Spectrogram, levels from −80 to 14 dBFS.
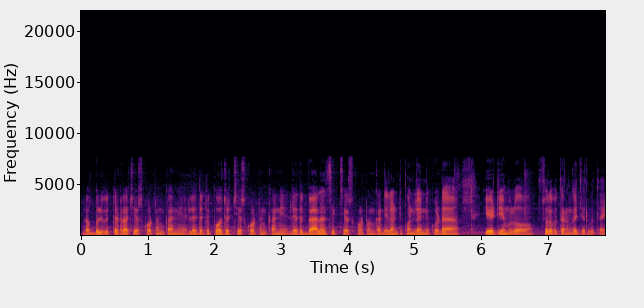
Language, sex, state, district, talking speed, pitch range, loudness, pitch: Telugu, male, Andhra Pradesh, Visakhapatnam, 150 wpm, 115-130 Hz, -19 LUFS, 125 Hz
